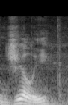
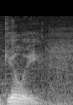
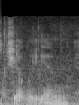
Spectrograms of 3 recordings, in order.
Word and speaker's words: Jilly: And there is this perky goth who I call Jilly. And it is a soft G. A lot of people pronounce it Gilly, which is sounds very odd to me. I've always thought of her as Jilly.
